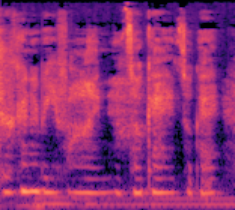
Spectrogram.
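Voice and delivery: fading to a soft hush; soothing hush. Retold or imitated. Dwayne soothes crying Grace, fading soft whisper.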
